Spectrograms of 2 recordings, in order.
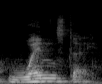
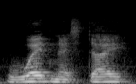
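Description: First: Wednesday as WENZ-day, middle d silent; Wednesday in two syllables, WENZ-day; as pronounced. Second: Wednesday sounded out slowly, WED-NES-day; as spelled. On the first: Teacher giving the class the spoken Wednesday. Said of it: "pero se pronuncia Wednesday". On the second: Teacher spelling out Wednesday the way it is written. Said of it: "Por eso se escribe Wednesday". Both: Shown as a demonstration.

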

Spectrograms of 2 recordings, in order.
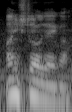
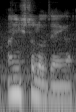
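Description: No difference in how they are said.

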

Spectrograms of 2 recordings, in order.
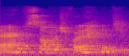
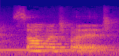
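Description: First: Said in the usual way. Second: Laughing. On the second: Real, not acted. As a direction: repeat it through a laugh, higher. Laughing repeat of previous line.

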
